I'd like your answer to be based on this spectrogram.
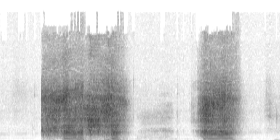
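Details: Person sneezing while playing a computer game: two loud, voiced sneezes separated by a brief pause in a small quiet room; sneezing.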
